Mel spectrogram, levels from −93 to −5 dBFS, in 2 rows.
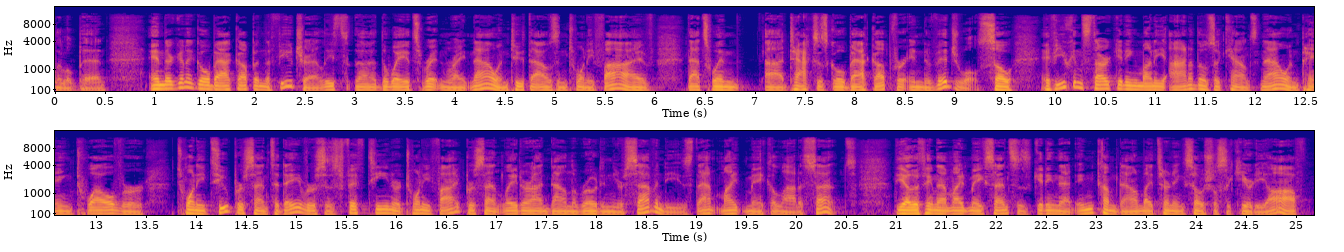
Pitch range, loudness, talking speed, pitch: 85-105 Hz, -27 LUFS, 205 wpm, 95 Hz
